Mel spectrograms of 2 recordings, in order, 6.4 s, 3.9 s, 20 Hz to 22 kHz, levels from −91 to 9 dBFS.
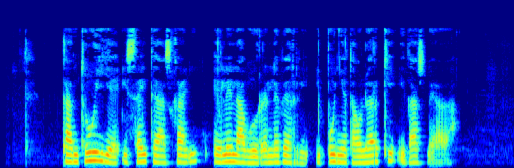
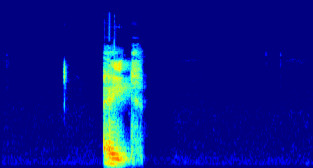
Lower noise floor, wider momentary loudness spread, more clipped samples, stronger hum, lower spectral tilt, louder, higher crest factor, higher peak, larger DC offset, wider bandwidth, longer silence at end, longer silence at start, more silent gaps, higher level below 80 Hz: second, -68 dBFS vs -78 dBFS; second, 12 LU vs 21 LU; neither; neither; first, -6 dB/octave vs -4.5 dB/octave; second, -24 LUFS vs -16 LUFS; about the same, 20 dB vs 24 dB; second, -4 dBFS vs 0 dBFS; neither; first, 11.5 kHz vs 9 kHz; second, 0.75 s vs 2.15 s; second, 0.3 s vs 1.3 s; neither; second, -72 dBFS vs -64 dBFS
